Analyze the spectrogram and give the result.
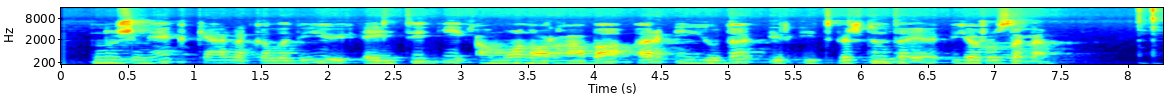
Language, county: Lithuanian, Šiauliai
